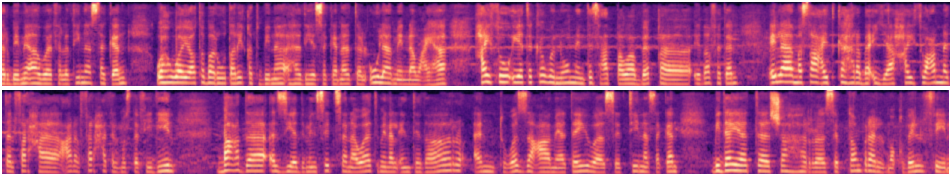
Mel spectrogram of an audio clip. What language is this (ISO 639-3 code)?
ara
